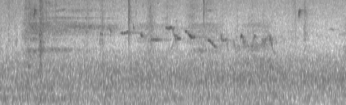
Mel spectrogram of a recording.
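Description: Quiet outdoor ambience: a steady low hiss with a short run of faint bird chirps about two to three seconds in, and one faint click just before them.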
